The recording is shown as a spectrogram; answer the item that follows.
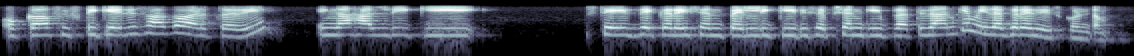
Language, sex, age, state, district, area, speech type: Telugu, female, 18-30, Telangana, Jagtial, urban, conversation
